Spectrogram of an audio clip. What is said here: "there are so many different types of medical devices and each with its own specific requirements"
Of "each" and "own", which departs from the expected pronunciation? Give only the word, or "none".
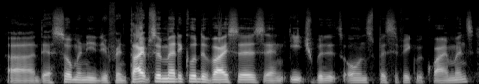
none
